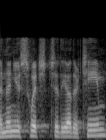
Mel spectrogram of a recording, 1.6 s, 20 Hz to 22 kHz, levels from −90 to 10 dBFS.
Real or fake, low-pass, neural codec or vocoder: real; 7.2 kHz; none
